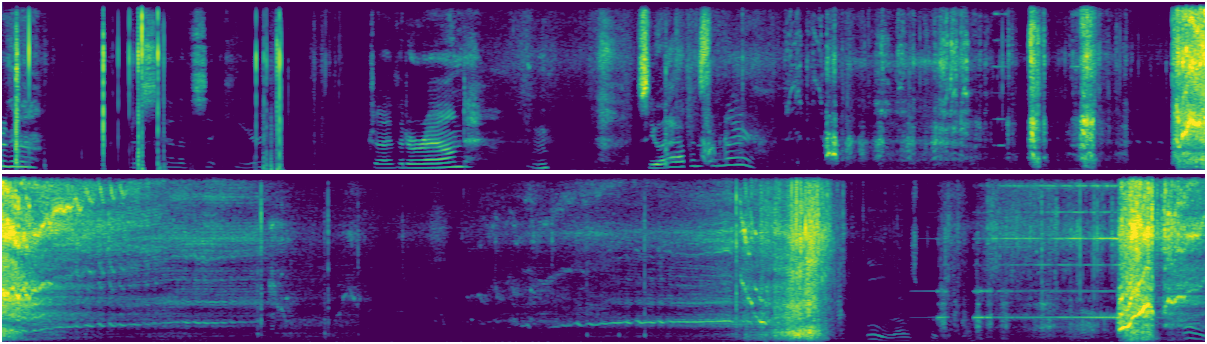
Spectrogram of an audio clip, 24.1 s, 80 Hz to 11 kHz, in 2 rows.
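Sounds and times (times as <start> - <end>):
toy car motor whining: 5.2 - 24.0.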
